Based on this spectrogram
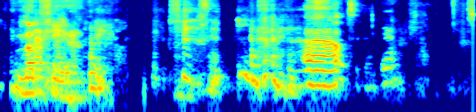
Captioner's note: attendees laughing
